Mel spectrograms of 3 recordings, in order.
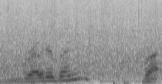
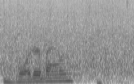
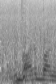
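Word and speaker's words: Brøderbund: All I know is that most of my life I pronounced it Borderbound because I'm an idiot.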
